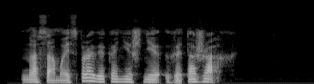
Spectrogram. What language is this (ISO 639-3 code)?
bel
